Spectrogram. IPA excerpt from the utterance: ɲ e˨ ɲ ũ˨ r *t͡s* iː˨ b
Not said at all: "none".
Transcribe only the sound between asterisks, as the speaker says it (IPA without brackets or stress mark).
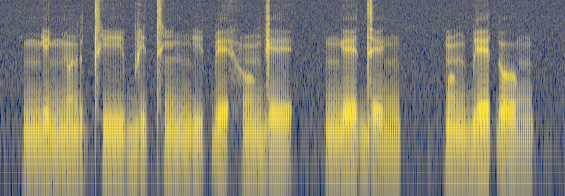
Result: tʰ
